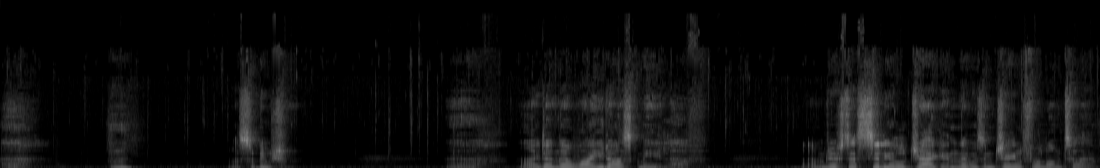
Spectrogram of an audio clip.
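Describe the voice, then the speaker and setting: A man voicing an old, once-mad dragon king who is possessive and doting, speaking slowly with a tender, teasing manner in an audio roleplay. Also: on the low side, darkish tone.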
